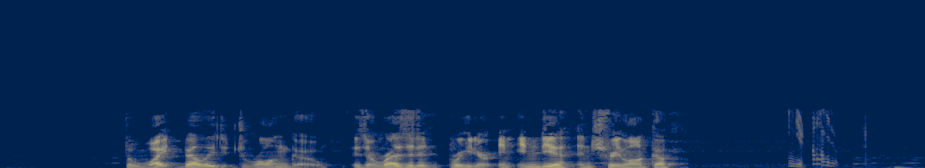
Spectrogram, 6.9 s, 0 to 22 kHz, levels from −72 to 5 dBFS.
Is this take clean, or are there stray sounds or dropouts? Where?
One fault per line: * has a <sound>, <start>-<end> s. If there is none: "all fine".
* has a chirp, 5.9-6.3 s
